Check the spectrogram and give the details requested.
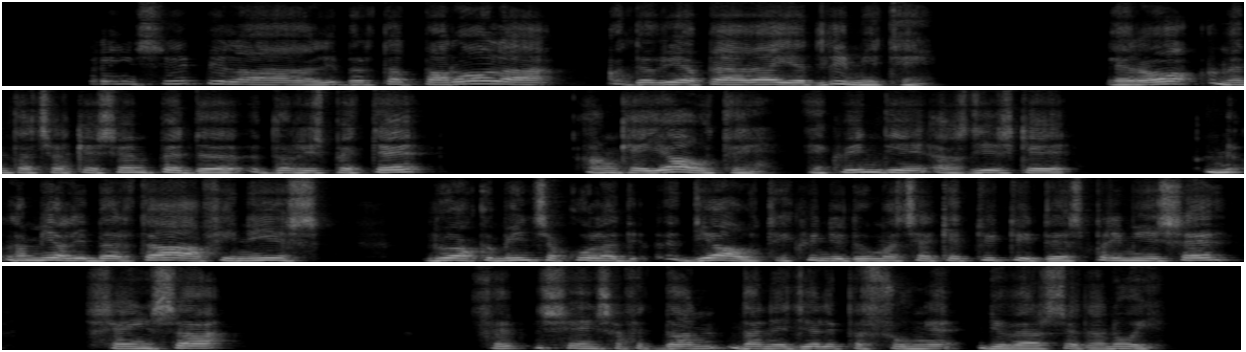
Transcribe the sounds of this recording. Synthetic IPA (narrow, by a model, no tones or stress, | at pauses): pɾinsipilalibeɾt̪ad̪̚paɾɔːlaː | d̪evɾiapɛvɛjad̪limit̪ʰi | peɾɔmɛnt̪at͡ʃeɾkesɛmpɾed̪d̪ərispet̪ːe | aŋkeiawt̪ɾi | ekwind̪iazd̪iske | lamialibeɾt̪aːfinis | d̪uakumint͡ʃakulad̪iawt̪ɾikwind̪id̪umat͡ʃeɾket̪ut̪ːid̪espɾimise | sɛnsa | sɛnsafed̪and̪aned͡ʒelepeɾsuned̪ivɛrsed̪anuj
